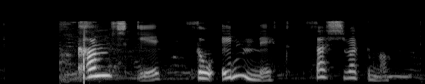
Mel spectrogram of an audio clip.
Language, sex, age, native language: Icelandic, female, 10, Icelandic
